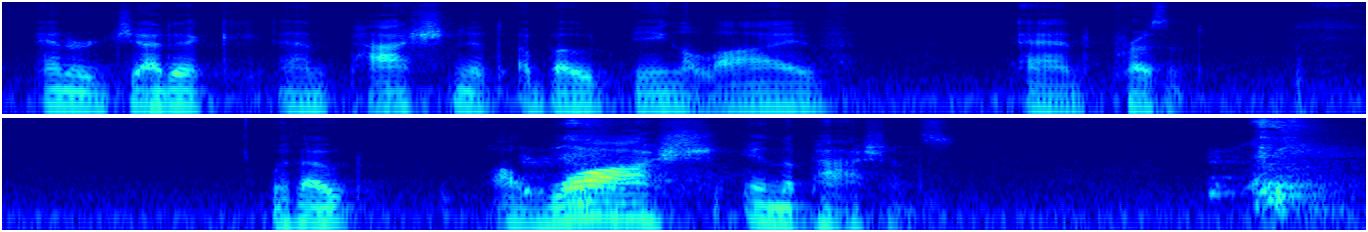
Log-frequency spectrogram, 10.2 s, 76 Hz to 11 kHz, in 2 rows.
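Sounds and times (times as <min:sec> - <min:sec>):
speech: 0:00.1 - 0:03.2, 0:03.8 - 0:04.6, 0:06.1 - 0:08.7, 0:09.6 - 0:10.1
sneeze: 0:09.6 - 0:10.2.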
